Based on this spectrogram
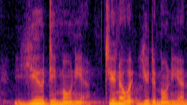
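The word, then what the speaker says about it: eudaimonia: It's it's udemonia. Do you know what udeonia means? Okay, it's a new word. Say it with me. Udemonia. Udeonia. It's not spelled how it sounds.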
